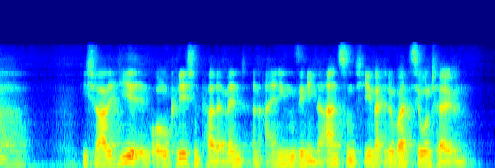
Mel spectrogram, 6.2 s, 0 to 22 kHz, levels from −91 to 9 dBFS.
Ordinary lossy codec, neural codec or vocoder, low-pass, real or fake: MP3, 64 kbps; codec, 16 kHz, about 1 kbps, DyCAST, with the encoder's durations; 7.2 kHz; fake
